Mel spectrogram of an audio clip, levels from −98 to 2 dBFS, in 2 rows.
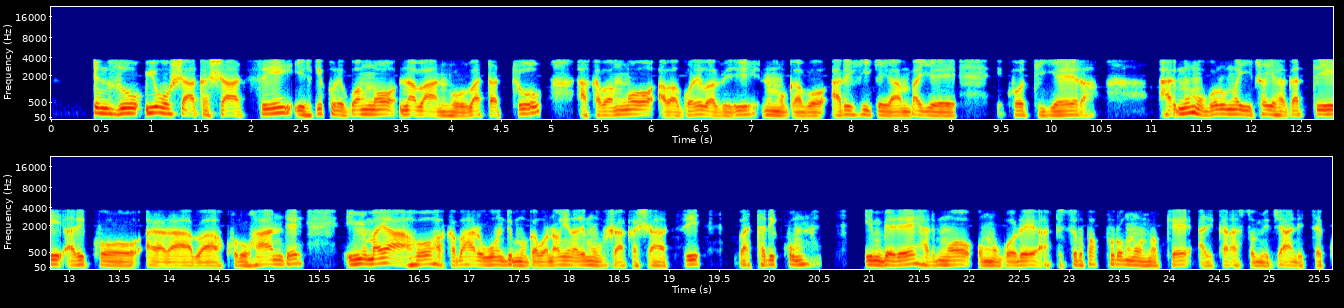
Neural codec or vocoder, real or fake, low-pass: codec, 16 kHz, 2 kbps, FunCodec, trained on LibriTTS, 25 frames a second; fake; 3.6 kHz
